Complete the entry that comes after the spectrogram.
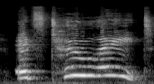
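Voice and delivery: groaned out, high groan pitched very high. Veering off the track, he groans before shutting his eyes, groaning:. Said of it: "Duck groaned".

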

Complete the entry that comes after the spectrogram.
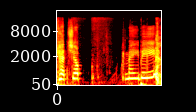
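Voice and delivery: mock, very high, sassy little voice. Retelling how Archie answered a waitress, imitating Archie, sassy. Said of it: "it sounded like he was having this massive sort of sassy fest".

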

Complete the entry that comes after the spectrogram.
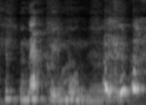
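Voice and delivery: mocking laughter in voice.

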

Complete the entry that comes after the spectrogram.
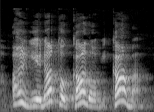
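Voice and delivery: growling, powerful big-bear voice. Narrator reading a bear story, the big bear at his bed: growling, powerful voice. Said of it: "el oso grande gruñe con voz potente".

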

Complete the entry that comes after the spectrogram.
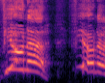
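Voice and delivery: put-on high-pitched, loud shout in a Scottish accent. Retelling a man with a tray of hot dogs calling through a crowd: retelling a Scottish man's shout. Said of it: "Scottish, ... walking through the crowd shouting".

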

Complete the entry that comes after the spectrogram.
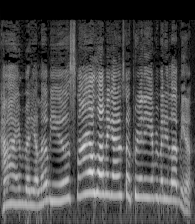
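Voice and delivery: very high, loud, mocking, bubbly TV host gush. Mocking a crazy TV personality's manner: Kelly Ripa impression. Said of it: "Kelly Ripa or something like that".

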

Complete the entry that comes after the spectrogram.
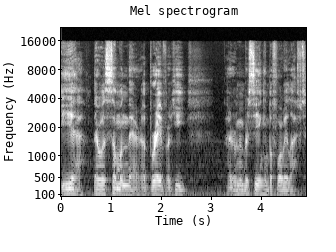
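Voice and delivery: stumbling, hesitant, stammering, halting words. Game master voicing Struthio, asked whether someone went missing, stammering. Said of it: "Struthio kind of stammers".

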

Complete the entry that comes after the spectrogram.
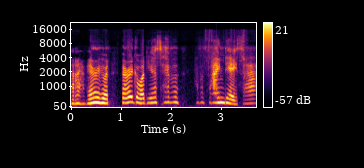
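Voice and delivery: put-on high old lady crone voice. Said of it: "the old lady voice".

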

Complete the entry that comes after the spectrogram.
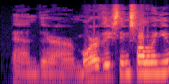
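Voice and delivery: ordinary delivery

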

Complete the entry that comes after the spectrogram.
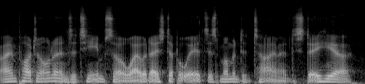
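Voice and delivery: put-on evil-sounding, menacing German accent. Quoting the Mercedes team part owner Toto: Toto's German accent. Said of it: "the German accent sounds so evil".

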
